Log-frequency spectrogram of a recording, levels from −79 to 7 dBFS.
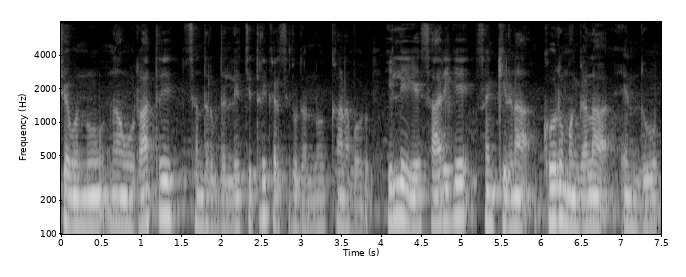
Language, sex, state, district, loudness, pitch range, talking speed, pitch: Kannada, male, Karnataka, Shimoga, -18 LUFS, 105-125 Hz, 105 wpm, 110 Hz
